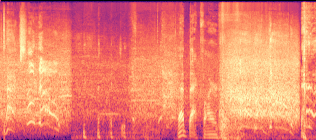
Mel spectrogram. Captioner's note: laugh; laugh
